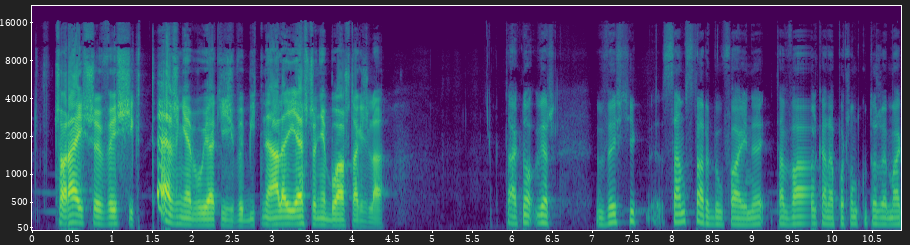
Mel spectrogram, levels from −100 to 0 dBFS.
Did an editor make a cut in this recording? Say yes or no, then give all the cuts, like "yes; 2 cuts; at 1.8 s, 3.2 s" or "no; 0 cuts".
no; 0 cuts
